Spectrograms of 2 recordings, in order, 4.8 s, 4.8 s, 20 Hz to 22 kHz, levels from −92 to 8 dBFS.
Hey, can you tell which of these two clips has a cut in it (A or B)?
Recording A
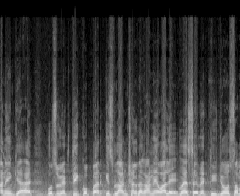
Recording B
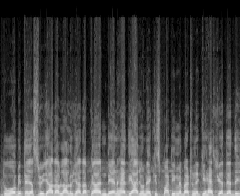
A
